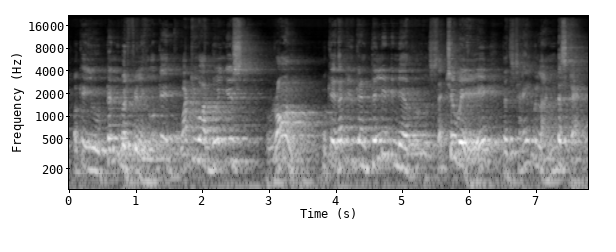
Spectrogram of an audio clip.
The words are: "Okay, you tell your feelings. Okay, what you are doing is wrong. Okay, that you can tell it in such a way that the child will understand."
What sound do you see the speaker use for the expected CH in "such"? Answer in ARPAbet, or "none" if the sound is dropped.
S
